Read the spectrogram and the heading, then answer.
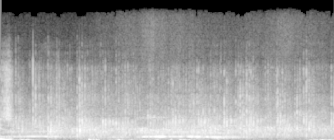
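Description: A crowd applauds steadily, a dense wash of many hands clapping at once, sustained and fairly loud throughout, with a faint tonal whistle or hum drifting through the middle.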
